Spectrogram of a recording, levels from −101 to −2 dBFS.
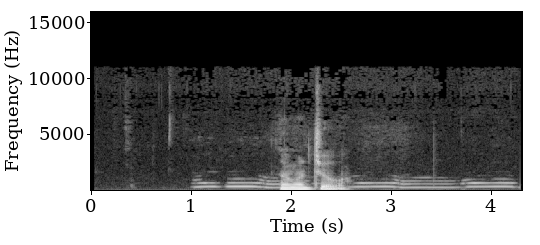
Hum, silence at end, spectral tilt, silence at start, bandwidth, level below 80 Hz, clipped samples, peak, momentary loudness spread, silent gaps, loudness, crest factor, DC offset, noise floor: none; 0.1 s; -7.5 dB/octave; 1 s; 9.8 kHz; -50 dBFS; under 0.1%; 0 dBFS; 23 LU; none; -15 LUFS; 18 dB; under 0.1%; -56 dBFS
